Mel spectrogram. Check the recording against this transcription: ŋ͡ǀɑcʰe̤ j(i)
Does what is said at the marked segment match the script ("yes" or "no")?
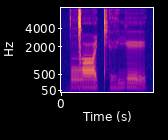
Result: no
